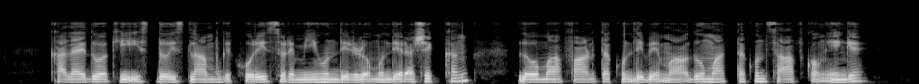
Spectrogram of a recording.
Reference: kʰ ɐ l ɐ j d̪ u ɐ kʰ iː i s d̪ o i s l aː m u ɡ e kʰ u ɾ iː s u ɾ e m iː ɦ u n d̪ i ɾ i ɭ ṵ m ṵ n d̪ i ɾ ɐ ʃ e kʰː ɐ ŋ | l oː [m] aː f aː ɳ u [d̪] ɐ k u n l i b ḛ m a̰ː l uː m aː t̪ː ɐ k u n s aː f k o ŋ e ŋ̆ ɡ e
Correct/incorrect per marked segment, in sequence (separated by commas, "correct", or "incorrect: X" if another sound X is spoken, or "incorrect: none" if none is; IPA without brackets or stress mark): correct, incorrect: t̪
